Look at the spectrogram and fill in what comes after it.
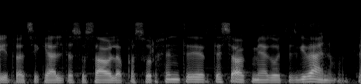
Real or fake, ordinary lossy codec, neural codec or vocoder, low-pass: real; Opus, 64 kbps; none; 7.2 kHz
